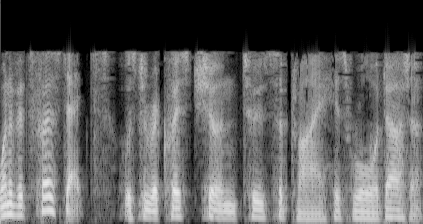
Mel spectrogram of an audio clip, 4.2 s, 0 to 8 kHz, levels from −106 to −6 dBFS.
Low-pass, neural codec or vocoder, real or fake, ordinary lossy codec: 7.2 kHz; codec, 16 kHz, 0.5 kbps, X-Codec, HuBERT features, trained on LibriSpeech; fake; AAC, 16 kbps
